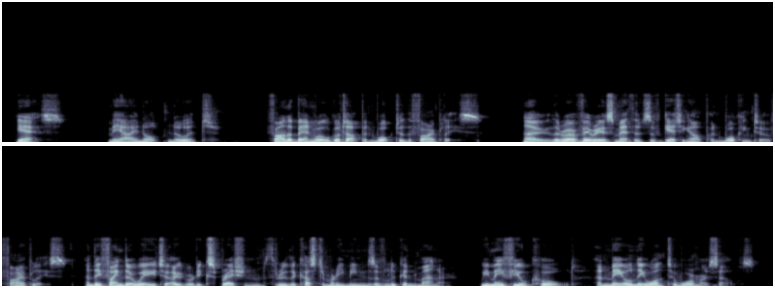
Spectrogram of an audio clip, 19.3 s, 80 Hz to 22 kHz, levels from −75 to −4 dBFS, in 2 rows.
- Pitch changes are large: Yes, wide, 5.8 semitones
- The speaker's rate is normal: Yes, average, 170 wpm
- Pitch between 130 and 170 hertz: No, low, 110 Hz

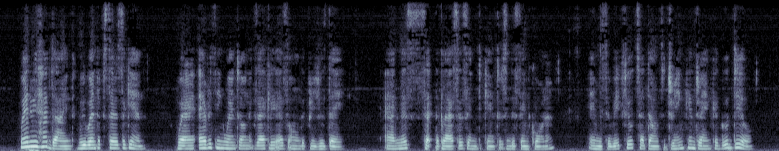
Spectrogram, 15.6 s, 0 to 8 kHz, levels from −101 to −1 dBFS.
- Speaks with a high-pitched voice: No, medium, 155 Hz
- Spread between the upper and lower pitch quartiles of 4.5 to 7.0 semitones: No, average, 4.1 semitones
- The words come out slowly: No, average, 155 wpm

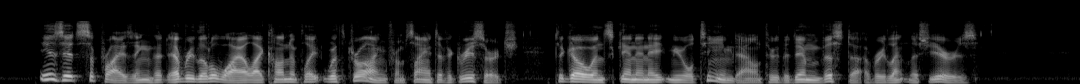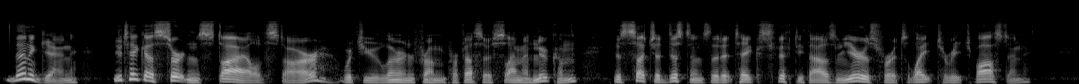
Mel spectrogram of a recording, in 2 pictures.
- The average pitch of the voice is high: No, low, 105 Hz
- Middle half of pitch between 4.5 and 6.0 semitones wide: Yes, average, 5.0 semitones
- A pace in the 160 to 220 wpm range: Yes, average, 165 wpm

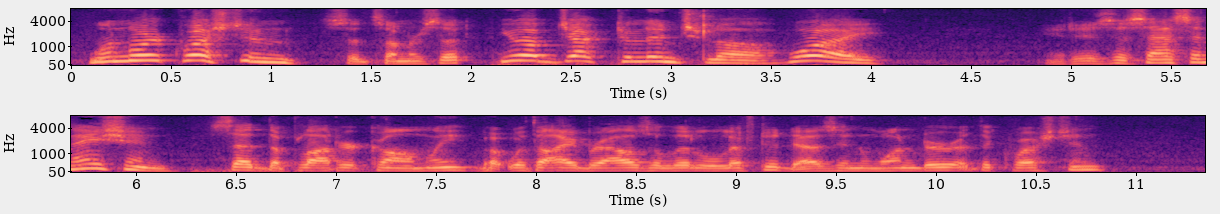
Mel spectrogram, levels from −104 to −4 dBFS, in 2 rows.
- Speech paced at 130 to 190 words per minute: Yes, average, 160 wpm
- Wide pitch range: Yes, wide, 7.4 semitones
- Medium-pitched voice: Yes, medium, 145 Hz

